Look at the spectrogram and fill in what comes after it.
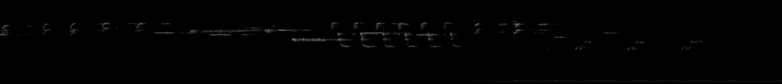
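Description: Birds chirping in quick runs of repeated high notes. Near the end come a few lower, falling notes, and then the chirping stops about seven seconds in.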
